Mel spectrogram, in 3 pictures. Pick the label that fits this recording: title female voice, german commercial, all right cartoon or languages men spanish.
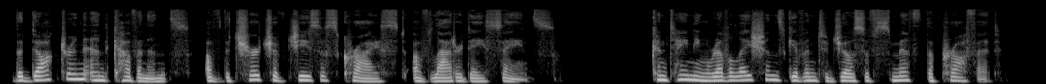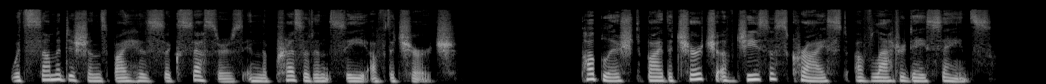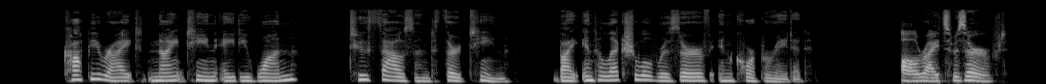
title female voice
